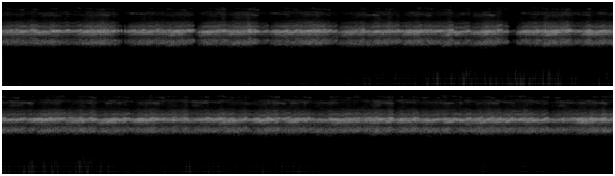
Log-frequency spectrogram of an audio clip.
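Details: Continuous loud frog chorus from a horse-pasture pond, taken with a Zoom recorder: dense overlapping trills holding steady throughout, a faint low rumble briefly underneath midway.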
